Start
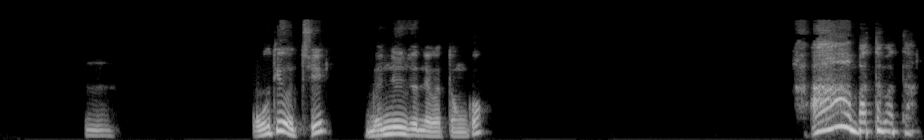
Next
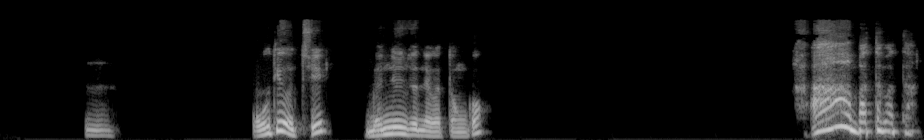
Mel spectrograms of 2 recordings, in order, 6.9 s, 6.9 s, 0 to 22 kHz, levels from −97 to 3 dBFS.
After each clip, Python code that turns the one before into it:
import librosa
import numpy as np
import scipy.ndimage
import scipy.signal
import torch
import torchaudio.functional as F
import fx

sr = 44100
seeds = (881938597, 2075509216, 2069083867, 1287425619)

y = x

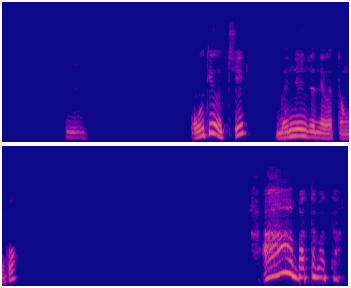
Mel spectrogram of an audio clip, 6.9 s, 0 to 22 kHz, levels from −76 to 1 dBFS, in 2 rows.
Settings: y = fx.low_shelf(x, sr, hz=410.0, db=-5.0)
y = F.gain(torch.from_numpy(y), -4.5).numpy()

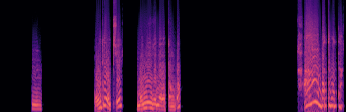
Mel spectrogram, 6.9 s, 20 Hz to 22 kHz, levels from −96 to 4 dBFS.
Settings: y = fx.leveller(x, sr, passes=5)
y = F.gain(torch.from_numpy(y), -5.0).numpy()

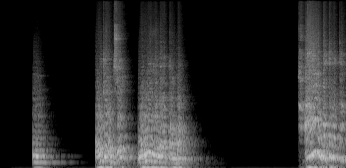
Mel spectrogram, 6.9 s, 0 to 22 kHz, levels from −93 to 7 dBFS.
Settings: y = fx.room_shoebox(x, sr, seeds[0], volume_m3=700.0, walls='furnished', distance_m=2.9)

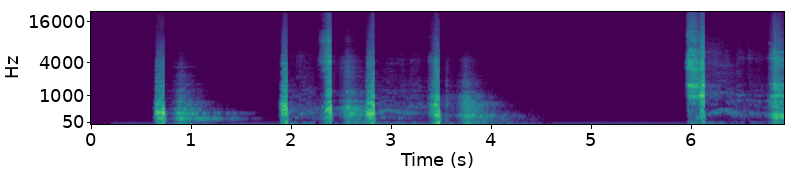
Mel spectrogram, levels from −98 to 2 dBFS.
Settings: y = fx.spec_quant(x, sr, step_db=15)
y = fx.gate_flip(y, sr, shuts_db=-16.0, range_db=-42)
y = fx.graphic_eq_31(y, sr, hz=(125, 250, 4000), db=(-10, -8, 6))
y = F.gain(torch.from_numpy(y), 3.5).numpy()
